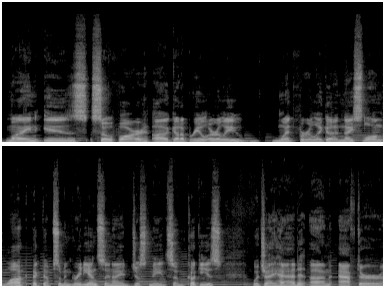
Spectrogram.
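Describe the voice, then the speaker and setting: A man chats on his live stream in a lively, bouncing voice that is a little rough and scratchy today. He talks in a playful, sarcastic way. Faint music plays behind him. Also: on the low side, measured pace. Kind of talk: casual live-stream chat.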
